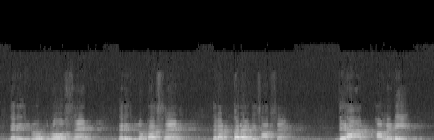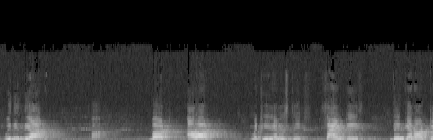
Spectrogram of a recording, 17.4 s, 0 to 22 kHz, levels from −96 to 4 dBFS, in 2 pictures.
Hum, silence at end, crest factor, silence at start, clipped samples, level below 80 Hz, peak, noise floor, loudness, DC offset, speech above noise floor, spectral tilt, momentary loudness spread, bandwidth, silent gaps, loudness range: none; 0 s; 18 dB; 0.05 s; under 0.1%; -54 dBFS; -6 dBFS; -51 dBFS; -23 LUFS; under 0.1%; 29 dB; -6.5 dB/octave; 19 LU; 14 kHz; none; 5 LU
